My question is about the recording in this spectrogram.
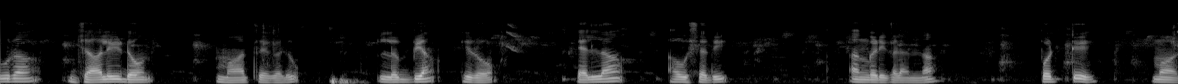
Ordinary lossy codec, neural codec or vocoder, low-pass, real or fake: none; none; 7.2 kHz; real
